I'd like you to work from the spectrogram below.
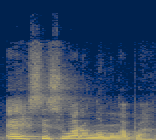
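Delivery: ordinary talk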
